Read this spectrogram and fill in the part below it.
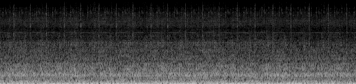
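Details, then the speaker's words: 2001 Toyota Land Cruiser 100 series, 4.7-litre petrol V8, off the road since 2016, idles deep and lumpy with an uneven stumbling beat after throttle body clean and vacuum leak fixes; scan showed ignition coil misfire code plus MAF and right-bank O2 sensor codes. "rough so at this point I decided to just scan the car and see if we had any fault codes and we did we had one for a wonky math sensor we had a code for an ignition coil made of jelly"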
